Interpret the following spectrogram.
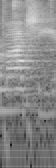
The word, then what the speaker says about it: mochi: so that's emoji is or machi as siri pronounced it machi they said mochi on the show so i'll sandwich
